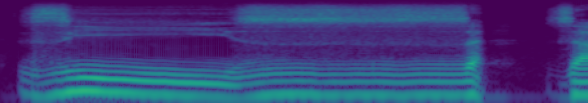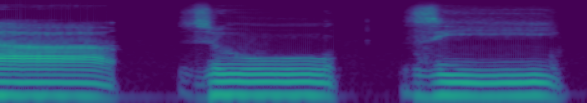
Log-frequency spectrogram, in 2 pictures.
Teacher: Za is pronounced just between the two incisors. When you put the tip of the tongue between the two incisors and slightly close to the lower incisor.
